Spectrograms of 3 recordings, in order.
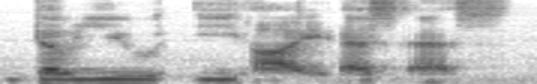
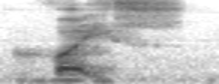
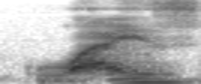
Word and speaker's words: Weiss: Now, it's spelled W-E-I-S-S, but in brackets, it explains that because this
